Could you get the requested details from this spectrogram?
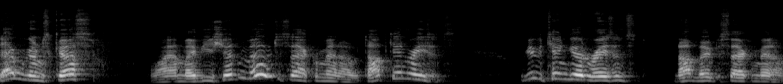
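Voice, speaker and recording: A man with a Texan accent, his loudness swinging widely. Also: moderate pace. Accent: Texan, noticeable. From Texas, Dallas. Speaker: realtor, channel host. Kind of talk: casual talk to camera.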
